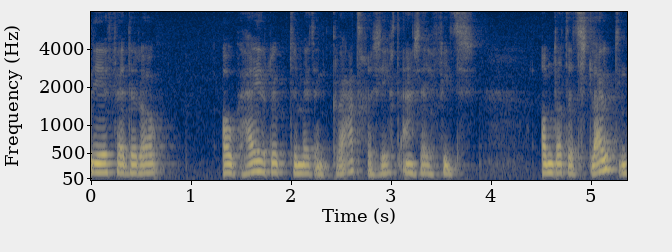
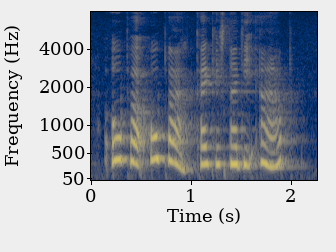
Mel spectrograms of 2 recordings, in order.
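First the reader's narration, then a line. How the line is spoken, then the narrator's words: Cheerful call. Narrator (Dutch): riep Paultje opgewekt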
